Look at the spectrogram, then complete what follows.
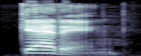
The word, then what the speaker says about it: getting: We also have that popular flap T in the word getting.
